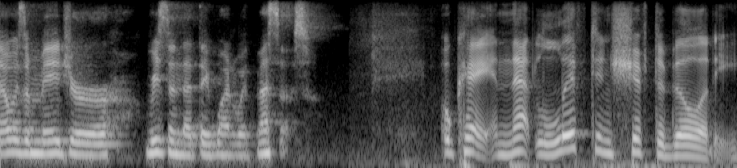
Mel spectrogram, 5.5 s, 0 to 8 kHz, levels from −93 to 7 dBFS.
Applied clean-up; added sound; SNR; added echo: none; none; none; none.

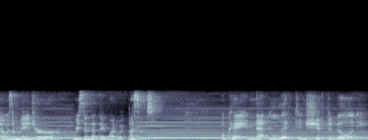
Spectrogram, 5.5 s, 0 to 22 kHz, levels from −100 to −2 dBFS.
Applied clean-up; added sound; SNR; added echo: none; Bowed string instrument; 7 dB; reverberation time 1.7 s.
